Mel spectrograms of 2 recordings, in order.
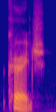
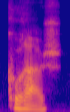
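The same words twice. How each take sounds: First: The word is pronounced the English way. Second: The word is pronounced the French way. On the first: "Literally the same word" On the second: "It felt right to say it in French"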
